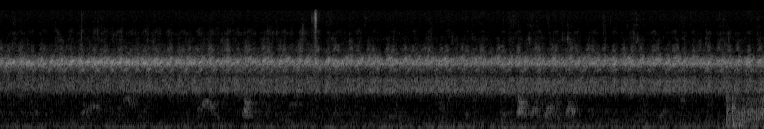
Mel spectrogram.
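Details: Night-time frog chorus under a rising moon, a continuous shimmering wall of high trills from many callers, with a few brief lower croaks and a soft knock near the end.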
